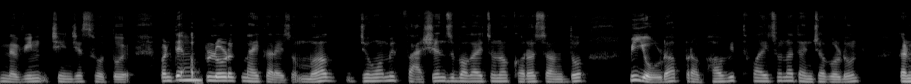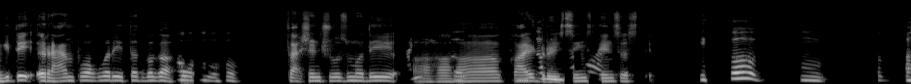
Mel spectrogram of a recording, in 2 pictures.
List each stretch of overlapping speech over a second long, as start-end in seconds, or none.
13.2-15.4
